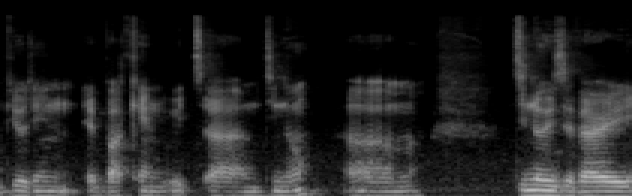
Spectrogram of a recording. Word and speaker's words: Deno: discussing no um sorry Deno or Dino as it's pronounced um after that we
